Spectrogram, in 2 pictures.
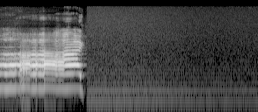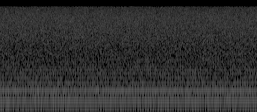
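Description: A woman's voice holding a long, high, steady note that turns into a wavering warble and cuts off suddenly under two seconds in. After that there is only a faint steady electrical hum.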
